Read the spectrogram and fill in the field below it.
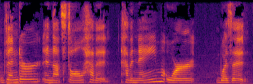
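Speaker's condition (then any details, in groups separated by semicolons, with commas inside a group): No condition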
